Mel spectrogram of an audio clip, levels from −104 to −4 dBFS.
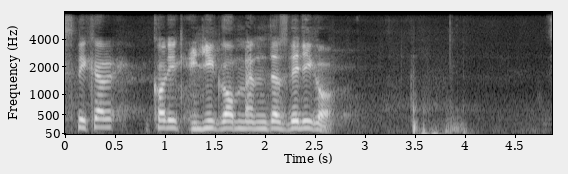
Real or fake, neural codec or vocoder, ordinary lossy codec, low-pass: fake; codec, 16 kHz, 0.8 kbps, ZipCodec; none; 7.2 kHz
